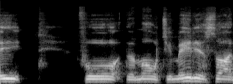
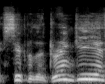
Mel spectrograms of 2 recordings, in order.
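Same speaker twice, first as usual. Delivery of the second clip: higher, playful lilt on drink here; playful sing-song; 8 semitones higher than usual. Real, not acted. Host sipping a drink on stream, playful lilt.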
